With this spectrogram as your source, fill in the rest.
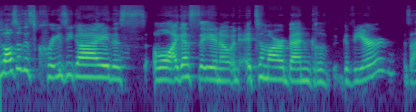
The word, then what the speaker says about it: Itamar Ben Gvir: There's also this crazy guy, an Itamar Ben Gvir, is that how you say his name?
